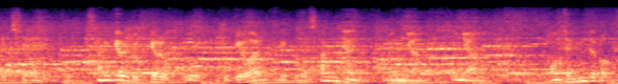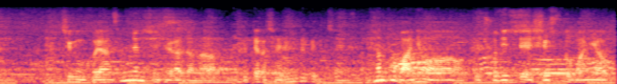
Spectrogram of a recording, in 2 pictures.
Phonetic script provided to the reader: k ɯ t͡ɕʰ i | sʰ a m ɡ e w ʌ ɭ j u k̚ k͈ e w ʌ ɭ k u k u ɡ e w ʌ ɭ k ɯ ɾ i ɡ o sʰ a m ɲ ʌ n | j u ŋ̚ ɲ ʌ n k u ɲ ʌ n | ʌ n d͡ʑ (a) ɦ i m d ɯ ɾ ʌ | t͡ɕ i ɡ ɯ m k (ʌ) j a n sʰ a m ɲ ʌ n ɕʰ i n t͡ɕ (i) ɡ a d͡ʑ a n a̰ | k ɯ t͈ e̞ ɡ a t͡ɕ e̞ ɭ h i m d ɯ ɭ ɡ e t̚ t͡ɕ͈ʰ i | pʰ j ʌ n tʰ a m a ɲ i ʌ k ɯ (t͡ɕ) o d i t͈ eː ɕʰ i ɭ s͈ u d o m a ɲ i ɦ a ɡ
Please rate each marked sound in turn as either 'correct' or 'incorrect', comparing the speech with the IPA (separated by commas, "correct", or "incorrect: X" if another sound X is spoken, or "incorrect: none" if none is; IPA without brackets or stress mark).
incorrect: ʌ, correct, incorrect: e, incorrect: t͡ɕʰ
